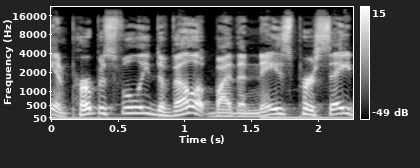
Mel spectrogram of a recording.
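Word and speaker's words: Nez Perce: It was carefully and purposefully developed by the Naz Persail tribe pronounced Nespers.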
